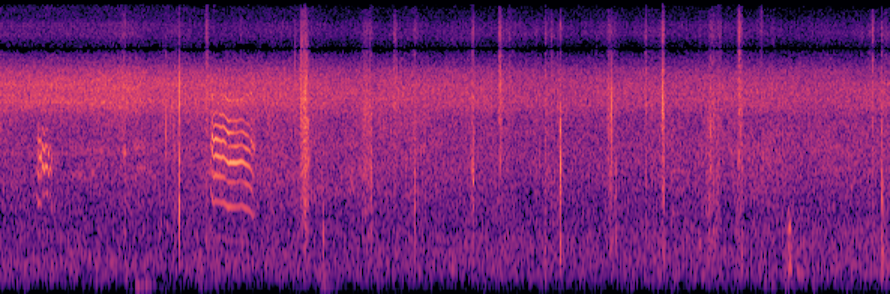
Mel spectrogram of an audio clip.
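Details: Stray cat approaching at a ferry landing during cancelled sailings, seeking petting; a short meow followed by a longer wavering harmonic meow, then clicks and taps over continuous wind and sea noise.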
